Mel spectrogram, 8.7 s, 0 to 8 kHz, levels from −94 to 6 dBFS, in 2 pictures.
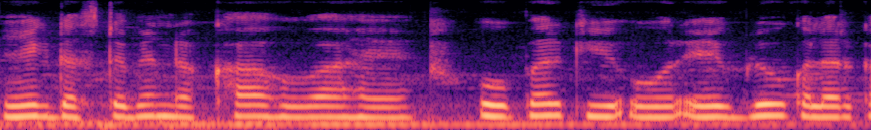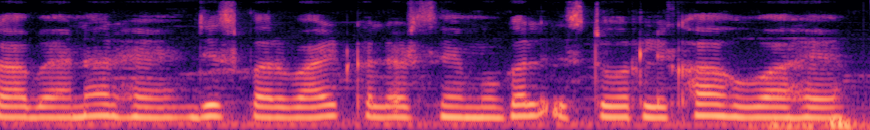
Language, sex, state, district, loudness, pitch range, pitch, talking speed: Hindi, female, Uttar Pradesh, Lucknow, -15 LUFS, 200-220 Hz, 210 Hz, 165 wpm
